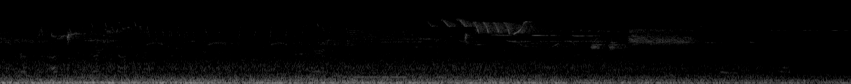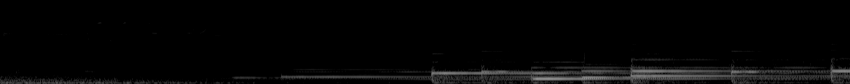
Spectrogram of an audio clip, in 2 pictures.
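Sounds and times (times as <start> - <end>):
birds singing: 0.0 - 17.0.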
